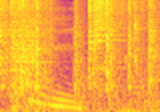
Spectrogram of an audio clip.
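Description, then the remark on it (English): A mountain of pots and pans crashes down: a sliding, falling scrape gives way to loud, jangling metallic clatter in several irregular bursts, with clinks continuing as pieces settle. “Like this mountain of pots and pans.”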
